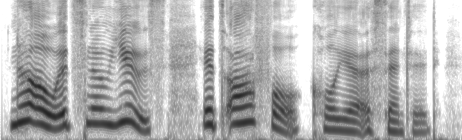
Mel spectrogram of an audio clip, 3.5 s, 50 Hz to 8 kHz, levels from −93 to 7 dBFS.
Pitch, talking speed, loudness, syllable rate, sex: 245 Hz, 140 wpm, -17 LUFS, 4.6 syllables/s, female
